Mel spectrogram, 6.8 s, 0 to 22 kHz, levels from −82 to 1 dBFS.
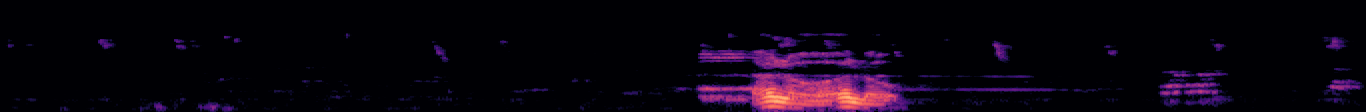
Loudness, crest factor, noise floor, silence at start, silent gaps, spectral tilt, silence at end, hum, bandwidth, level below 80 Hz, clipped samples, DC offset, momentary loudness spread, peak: -21 LUFS; 24 dB; -75 dBFS; 3.5 s; none; -7.5 dB/octave; 0.15 s; none; 7.6 kHz; -72 dBFS; under 0.1%; under 0.1%; 27 LU; -4 dBFS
